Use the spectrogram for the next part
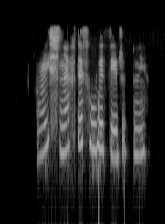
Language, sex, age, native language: Icelandic, female, 9, Icelandic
